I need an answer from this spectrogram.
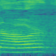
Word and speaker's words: hour: Next, in some words the first letter H is silent and the word gives a vowel sound. Such words take an before them, such as an hour, an honest man, an hire, etc.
